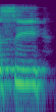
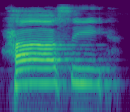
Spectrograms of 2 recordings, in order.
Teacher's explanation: سین کے نیچے زیر کی حرکت ہے، زیر کو جلدی پڑھیں، تھوڑا بھی نہ کھینچیں۔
